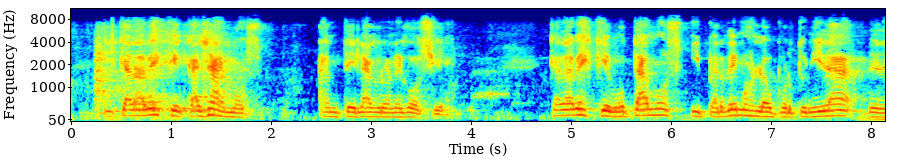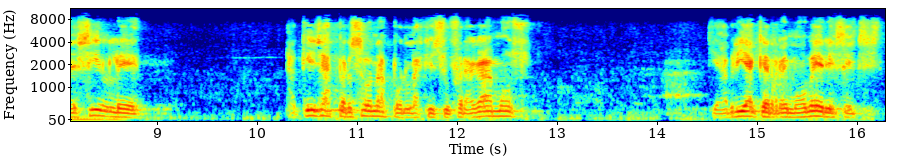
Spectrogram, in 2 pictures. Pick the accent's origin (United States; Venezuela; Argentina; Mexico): Argentina; Y a mí me dio mucha vergüenza, como ciudadano argentino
